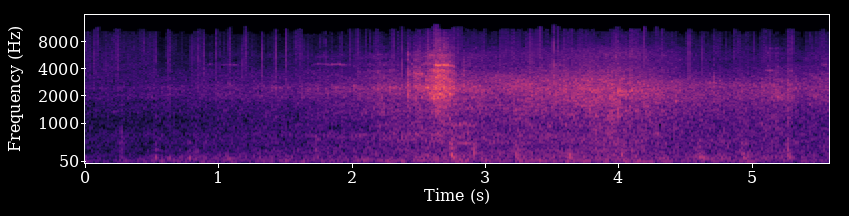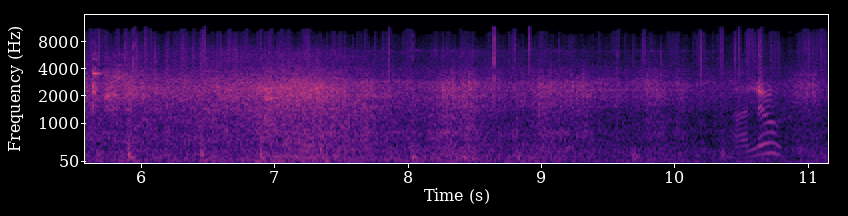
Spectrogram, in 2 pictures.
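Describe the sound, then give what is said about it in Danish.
A heavy train, hauled slowly by two Danish State Railways locomotives with the first numbered 808, rumbles steadily toward a flag-lined festival ground. Its broad mechanical roar and clatter rise around the third second, with indistinct voices faintly under the noise. “Det er to af statsbanernes maskiner, der slæber toget frem.”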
